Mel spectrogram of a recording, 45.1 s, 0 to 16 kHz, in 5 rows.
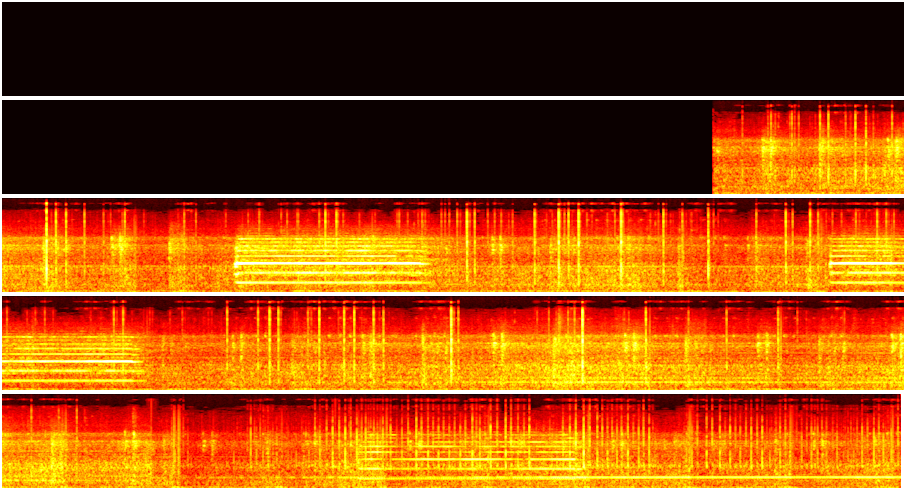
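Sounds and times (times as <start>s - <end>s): train running noise with clicks: 16.2s - 45.0s
train horn blasts: 20.4s - 22.6s, 26.2s - 28.6s, 39.3s - 45.0s.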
